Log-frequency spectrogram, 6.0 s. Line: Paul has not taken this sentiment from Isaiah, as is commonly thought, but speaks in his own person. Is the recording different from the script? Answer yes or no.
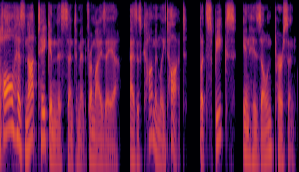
yes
